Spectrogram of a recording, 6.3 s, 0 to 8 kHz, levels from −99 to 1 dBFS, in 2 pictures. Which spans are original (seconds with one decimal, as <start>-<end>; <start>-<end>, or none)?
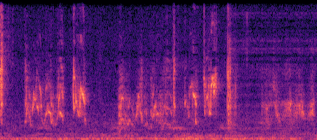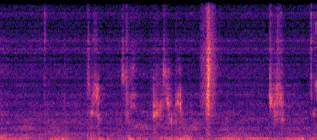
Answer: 0.0-2.3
